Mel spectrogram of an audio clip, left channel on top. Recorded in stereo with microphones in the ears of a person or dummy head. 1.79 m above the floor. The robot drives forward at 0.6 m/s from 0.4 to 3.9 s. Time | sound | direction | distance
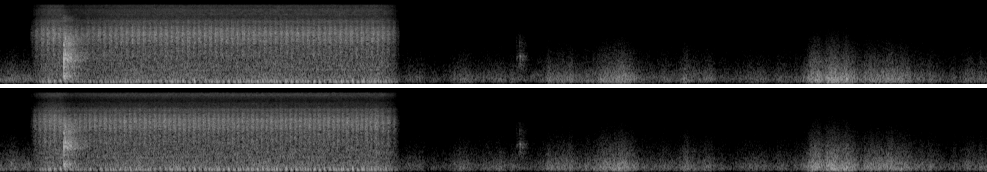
0.6 | a pop | 25° left (ahead or behind) | ?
